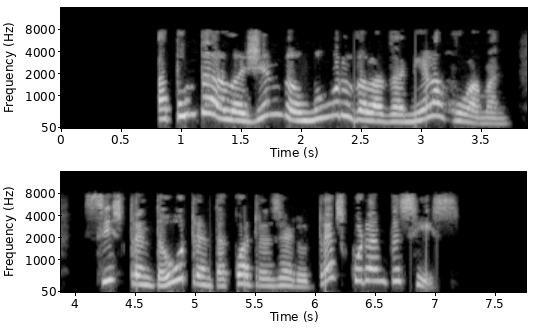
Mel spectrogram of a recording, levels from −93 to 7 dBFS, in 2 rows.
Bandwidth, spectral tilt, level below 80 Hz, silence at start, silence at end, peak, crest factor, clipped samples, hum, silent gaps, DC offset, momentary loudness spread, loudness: 8.2 kHz; -2.5 dB/octave; -58 dBFS; 0.8 s; 0.6 s; -2 dBFS; 16 dB; under 0.1%; none; 3.75-3.80 s, 3.96-4.06 s; under 0.1%; 8 LU; -16 LUFS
